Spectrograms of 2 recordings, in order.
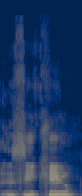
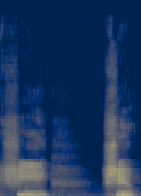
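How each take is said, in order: First: The name begins with a 'z' sound. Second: The name begins with a 'sh' sound. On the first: This is how the casters said it. The speaker calls it wrong. "it he was pronounced Z uh, Z uh, Z Q" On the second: This is how the player himself says it. The speaker calls it right. "he said said it in chat like that, like she shoe"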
